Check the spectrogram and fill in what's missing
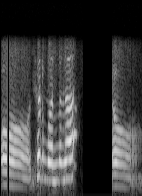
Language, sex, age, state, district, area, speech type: Bodo, female, 45-60, Assam, Baksa, rural, conversation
